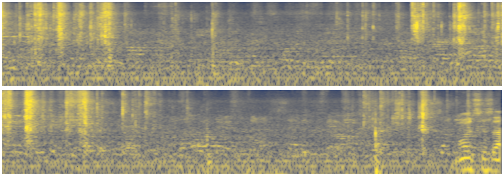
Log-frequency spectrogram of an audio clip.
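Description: A stack of baseball trading cards being flipped through by hand: quick dry clicks and rustles of card stock sliding against card stock, one after another throughout, over a steady low hum.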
